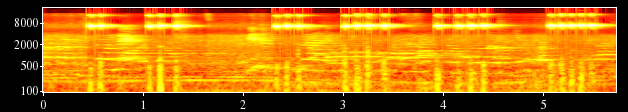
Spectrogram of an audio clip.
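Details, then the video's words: Blue-crowned hanging parrot from Indonesia, used as a trapping lure and tutor sound. Repeated short strings of thin, very high chipping notes, roughly every second, over a low mosque loudspeaker voice. "burung serindit . nembak-nembak nakal . pancingan & masteran"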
